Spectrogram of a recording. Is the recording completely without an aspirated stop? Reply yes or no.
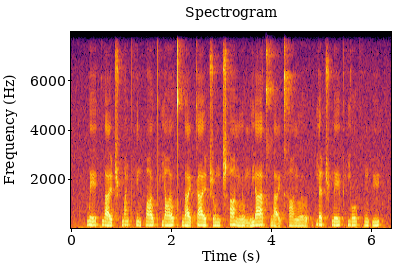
no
